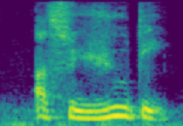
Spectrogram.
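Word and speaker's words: السيوطي: کے نام کے ساتھ۔ ایک ہے السیوطی، آسیوطی، الف کے اوپر زبر، شروع میں الف ہے، السیوطی، ابن القطب اور الشاذلی، یہ 3 ٹائٹل ہیں۔ یہ جو السیوط ہے نا، اس کے تلفظ میں 2 باتیں قابل غور ہیں۔ پہلی بات تو یہ ہے کہ اکثر الف چھوڑ جاتے ہیں، سیوطی کے علامہ جلال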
